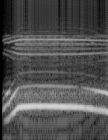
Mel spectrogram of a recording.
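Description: A wolf howling: one long call that rises quickly at the start, holds steady, and begins to sink in pitch near the end.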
